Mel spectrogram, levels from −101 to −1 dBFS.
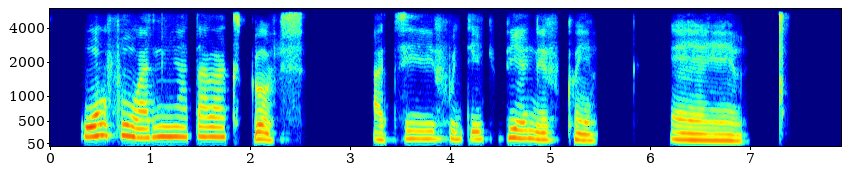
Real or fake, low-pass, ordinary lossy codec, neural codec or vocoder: fake; 5.4 kHz; none; codec, 16 kHz, 4 kbps, X-Codec, HuBERT features, trained on balanced general audio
